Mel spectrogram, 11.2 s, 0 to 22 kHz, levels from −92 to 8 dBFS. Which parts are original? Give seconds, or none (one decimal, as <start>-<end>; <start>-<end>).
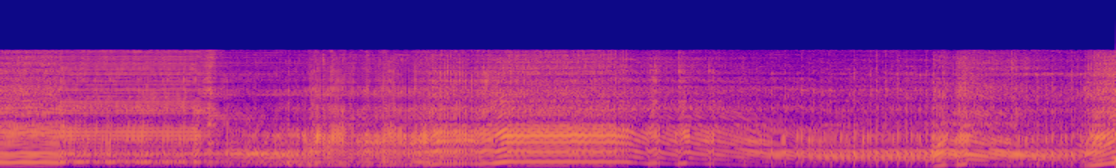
0.0-0.6; 4.3-11.2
